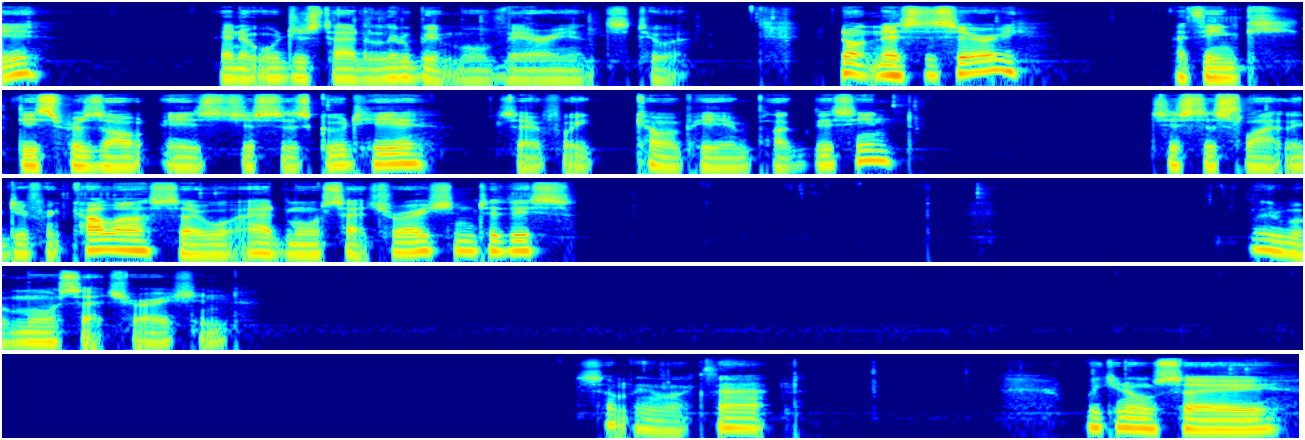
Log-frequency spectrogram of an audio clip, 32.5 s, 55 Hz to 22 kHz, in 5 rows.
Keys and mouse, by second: 2.5 click, 2.9 click, 5.0 click, 5.6 middle click, 6.6 middle click, 8.1-11.0 drag, 13.0 middle click, 16.2 middle click, 17.0 click, 30.5 click, 31.0 middle click, 31.6 middle click, 32.2-32.5 drag.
